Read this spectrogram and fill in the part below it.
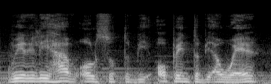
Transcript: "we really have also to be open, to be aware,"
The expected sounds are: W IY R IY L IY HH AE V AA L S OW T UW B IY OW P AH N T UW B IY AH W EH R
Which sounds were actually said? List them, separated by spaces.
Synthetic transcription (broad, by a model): W IY R IY L IY HH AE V AA L S OW T UW B IY OW P AH N T UW B IY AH W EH R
